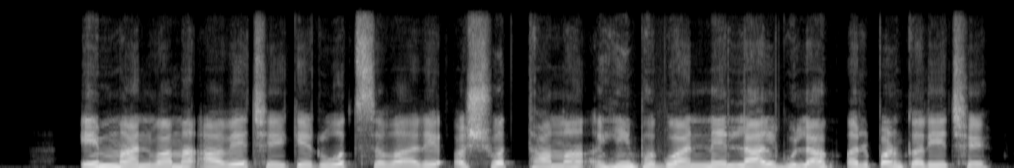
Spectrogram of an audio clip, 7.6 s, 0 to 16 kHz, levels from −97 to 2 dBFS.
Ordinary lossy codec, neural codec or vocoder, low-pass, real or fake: none; codec, 44.1 kHz, 7.8 kbps, Pupu-Codec; 14.4 kHz; fake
